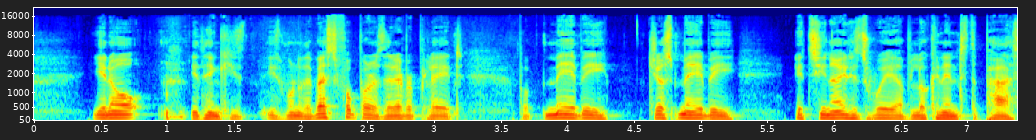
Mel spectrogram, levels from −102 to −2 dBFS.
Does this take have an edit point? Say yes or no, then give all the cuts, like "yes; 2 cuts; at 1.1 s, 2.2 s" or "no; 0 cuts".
yes; 1 cut; at 1.2 s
